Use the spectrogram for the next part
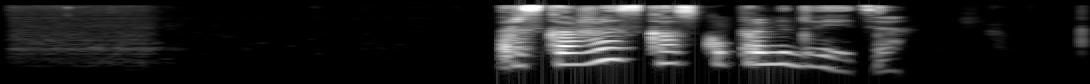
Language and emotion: Russian, neutral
